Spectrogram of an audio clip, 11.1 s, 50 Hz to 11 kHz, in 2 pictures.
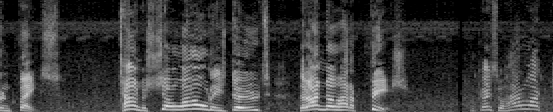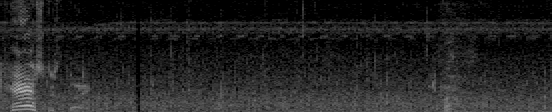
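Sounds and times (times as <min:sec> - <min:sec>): river running over rocks: 0:00.0 - 0:11.0.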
